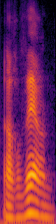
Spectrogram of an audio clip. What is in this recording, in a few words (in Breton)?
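"auvergne", Breton; france region; gcompris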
